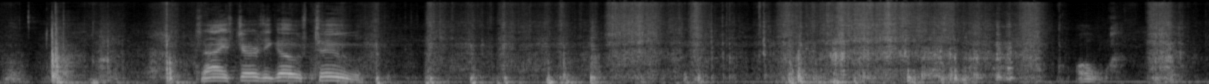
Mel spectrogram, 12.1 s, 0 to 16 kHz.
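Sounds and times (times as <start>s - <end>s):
packaging rustling and scraping: 0.0s - 10.6s, 11.4s - 12.0s
packaging taps and knocks: 3.6s - 6.2s.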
